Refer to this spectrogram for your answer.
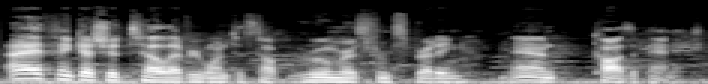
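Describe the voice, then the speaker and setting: A man's voice: medium pitch, expressive, normal speed, lightly acted. A young male performer playing a teenage boy, a reassuring big brother who takes charge, in a sci-fi radio play.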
